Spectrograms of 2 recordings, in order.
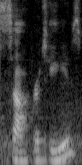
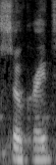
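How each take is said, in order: First: The name is said with three syllables. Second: The name is said with two syllables. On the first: The speaker calls it right. "it's Socrates" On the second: The speaker calls it wrong. "his name is not Socrates"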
